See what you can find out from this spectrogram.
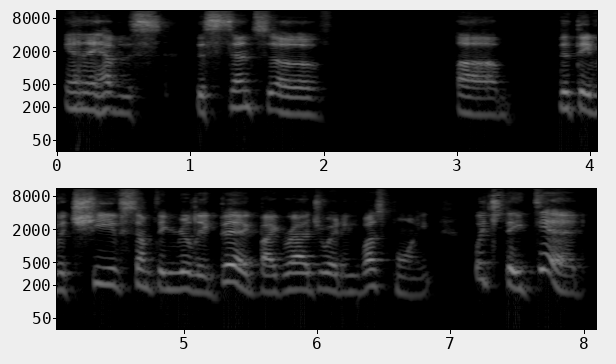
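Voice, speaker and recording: Male American podcast co-host, slightly high register, casual conversational delivery. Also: a little mellow. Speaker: podcast co-host, military science fiction author. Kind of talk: casual discussion.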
